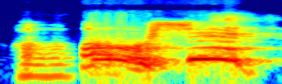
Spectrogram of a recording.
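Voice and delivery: rising to a high yelp; reenacted cry of dismay; horrified cry. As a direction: stretch it out, then jump up high. Retold horror at bike on freeway.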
